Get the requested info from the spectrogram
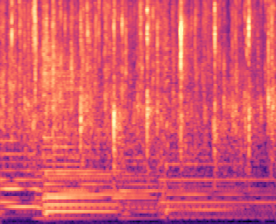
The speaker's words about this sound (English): And everybody said, come on, give the Lord a good hand clap right now, huh?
